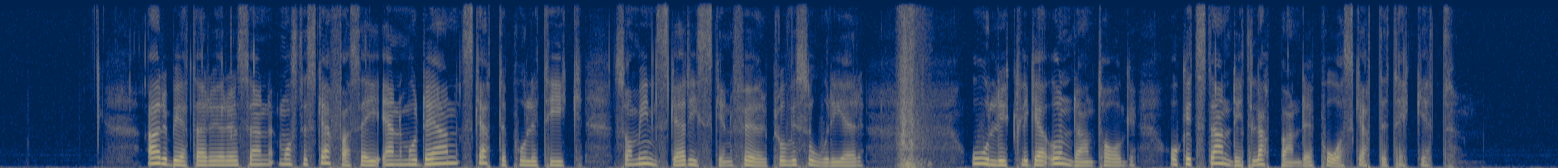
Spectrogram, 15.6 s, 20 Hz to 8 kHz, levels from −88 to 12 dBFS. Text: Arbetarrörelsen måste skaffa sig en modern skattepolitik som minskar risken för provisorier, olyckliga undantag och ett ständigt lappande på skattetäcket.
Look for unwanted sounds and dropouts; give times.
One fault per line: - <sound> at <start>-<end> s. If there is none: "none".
- whoosh at 8.9-9.3 s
